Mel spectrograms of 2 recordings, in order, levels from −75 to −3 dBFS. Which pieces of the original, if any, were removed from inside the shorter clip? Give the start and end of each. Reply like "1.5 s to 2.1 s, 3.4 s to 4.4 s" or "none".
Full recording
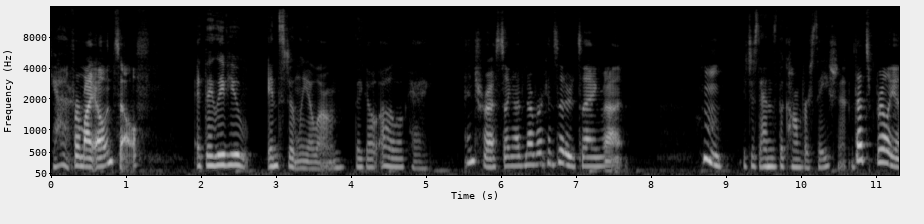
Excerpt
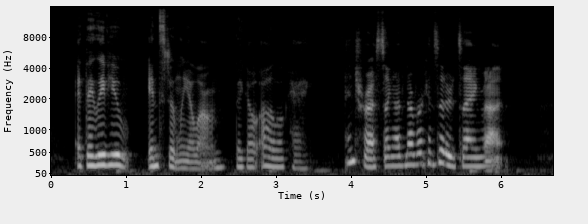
none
